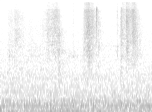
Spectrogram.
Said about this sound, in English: we shuffled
